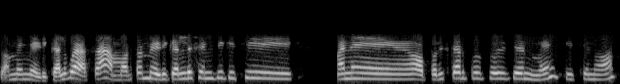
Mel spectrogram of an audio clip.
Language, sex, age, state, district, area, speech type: Odia, female, 45-60, Odisha, Angul, rural, conversation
